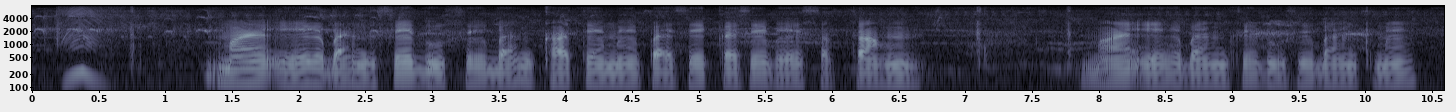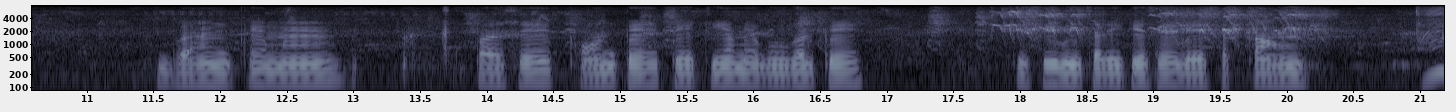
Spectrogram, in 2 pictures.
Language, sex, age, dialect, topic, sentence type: Hindi, male, 31-35, Awadhi Bundeli, banking, question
